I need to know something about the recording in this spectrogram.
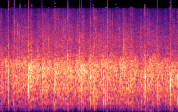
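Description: Steady applause from the audience at a forum, many hands clapping in a dense, continuous patter with sharp individual claps popping out, sustained at an even, fairly loud level throughout with no voices.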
